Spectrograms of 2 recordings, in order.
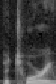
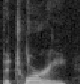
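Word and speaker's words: Báthory: uh ctis Elizabeth of bori which it's b a t h o r y but the th is spelled with a or sounded out with a t Countess I never know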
